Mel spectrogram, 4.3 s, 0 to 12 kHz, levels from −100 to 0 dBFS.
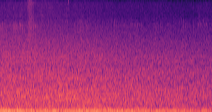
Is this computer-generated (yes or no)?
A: no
